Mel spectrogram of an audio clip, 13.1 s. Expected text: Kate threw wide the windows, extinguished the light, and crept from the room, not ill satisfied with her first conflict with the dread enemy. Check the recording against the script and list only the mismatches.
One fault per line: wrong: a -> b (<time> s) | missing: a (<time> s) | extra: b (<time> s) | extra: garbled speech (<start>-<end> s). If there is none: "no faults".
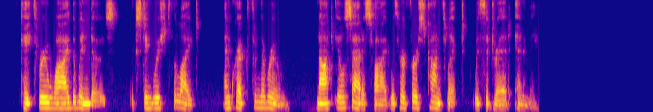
no faults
